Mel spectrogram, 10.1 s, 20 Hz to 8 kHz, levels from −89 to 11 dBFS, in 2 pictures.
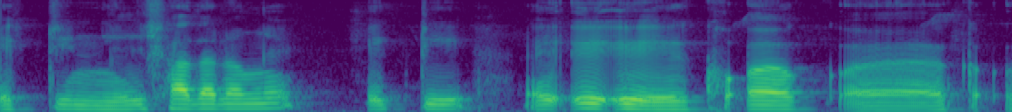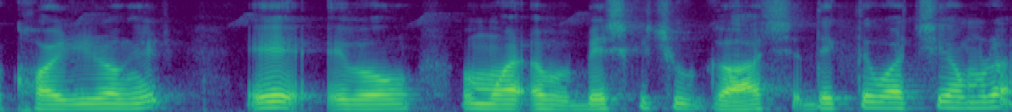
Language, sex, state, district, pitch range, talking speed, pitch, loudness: Bengali, male, West Bengal, Paschim Medinipur, 115-135 Hz, 95 wpm, 125 Hz, -18 LUFS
